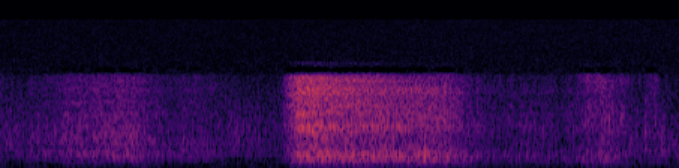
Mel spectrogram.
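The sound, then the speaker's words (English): Slow, deep breathing during a guided relaxation exercise: a faint soft breath, then a louder, rushing breath lasting about a second, and another gentle breath after it, with no talk. “So let us first start off by getting comfortable and taking a few deep breaths.”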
